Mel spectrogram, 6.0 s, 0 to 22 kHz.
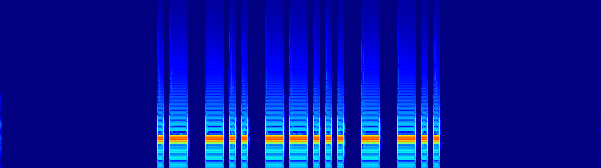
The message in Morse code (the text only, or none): AD7TD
